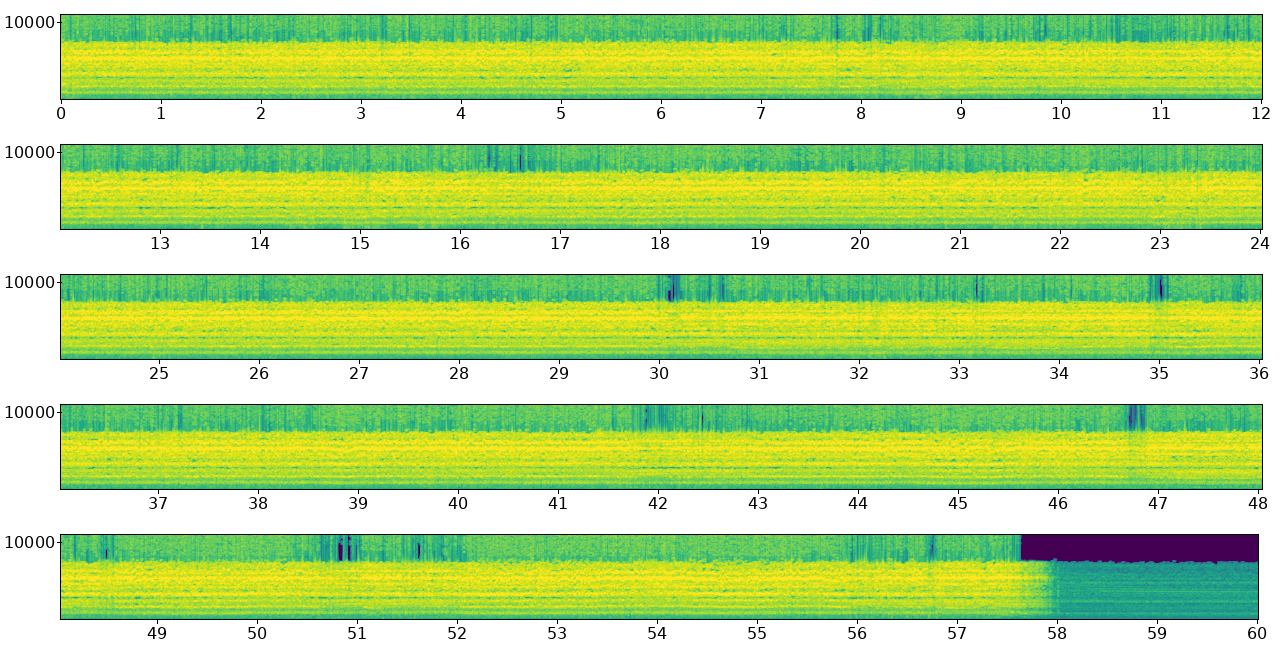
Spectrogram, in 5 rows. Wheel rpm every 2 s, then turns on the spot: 240, 230, 230, 230, 230, 230, 230, 230, 230, 230, 230, 240, 240, 230, 230, 220, 220, 220, 230, 230, 230, 230, 220, 220, 220, 220, 210, 220, 200, 0.
none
